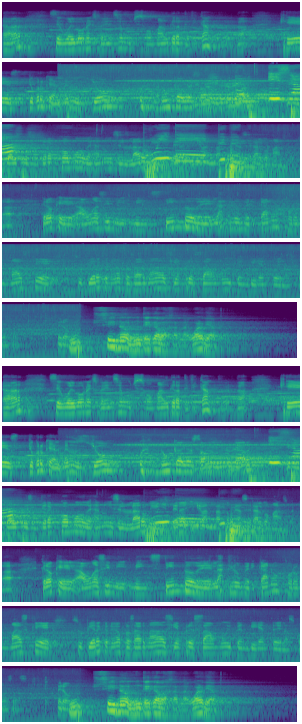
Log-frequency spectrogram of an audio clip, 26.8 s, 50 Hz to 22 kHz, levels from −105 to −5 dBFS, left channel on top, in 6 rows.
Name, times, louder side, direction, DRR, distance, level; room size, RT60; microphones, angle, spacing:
voice 1, 0.0-6.2 6.5-22.7 23.2-23.4, right 2 dB, 45° right, 10 dB, 0.7 m, -36 dB
sound 1, 0.7-12.5, right 2 dB, 85° right, 0.7 m, -43 dB
sound 2, 5.3-9.4 9.9-10.3 10.6-12.7 15.1-23.5, left 4 dB, 60° left, 0.8 m, -33 dB
sound 3, 6.1-13.6, right 1 dB, 65° right, 5.6 m, -45 dB
voice 2, 23.3-25.6, right 1 dB, 15° right, 8 dB, 0.4 m, -30 dB
25.5 x 16.0 x 7.2 m, 2.6 s
head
